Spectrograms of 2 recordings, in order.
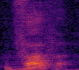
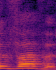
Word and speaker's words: Vav: Donc le Vav se prononce quand il est devant un mot, il se prononce V ou il se prononce comme un W.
